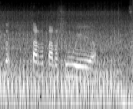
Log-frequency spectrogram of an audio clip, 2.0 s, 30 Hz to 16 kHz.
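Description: Kawasaki Z250 motorcycle engine running steadily at low revs in slow traffic, with a man's voice talking over it for about a second near the middle.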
